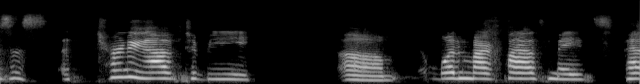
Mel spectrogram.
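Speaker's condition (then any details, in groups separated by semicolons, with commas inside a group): Secondary progressive multiple sclerosis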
